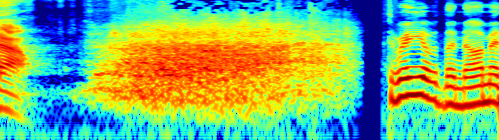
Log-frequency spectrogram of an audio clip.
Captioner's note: laughter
